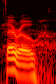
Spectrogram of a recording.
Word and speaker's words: Farrow: Farrow, like the Pharaoh, just not spelled the same.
